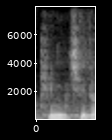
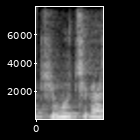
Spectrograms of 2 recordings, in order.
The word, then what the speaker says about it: 김치: 이 사람들은 기무치가 자기네 음식이라고 그럽니다. 김치. 우리는 김치 그러죠. 김치 발음이 그 사람들이 안 돼요.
